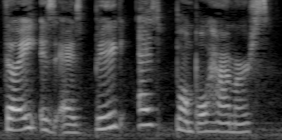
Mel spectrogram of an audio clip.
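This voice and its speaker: A woman's voice: big pitch swings, slow. A woman reading aloud and voicing a big, kindly giant who mangles his grammar and invents words. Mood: boastful. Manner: jumbled grammar, made-up words, booming. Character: big friendly giant, kindly, muddled speech.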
